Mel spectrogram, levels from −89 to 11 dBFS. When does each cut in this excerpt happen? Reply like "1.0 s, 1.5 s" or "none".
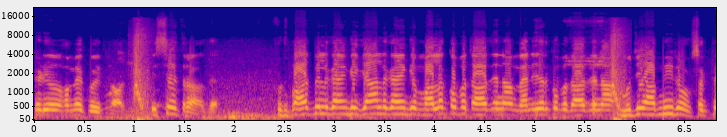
1.0 s, 5.8 s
